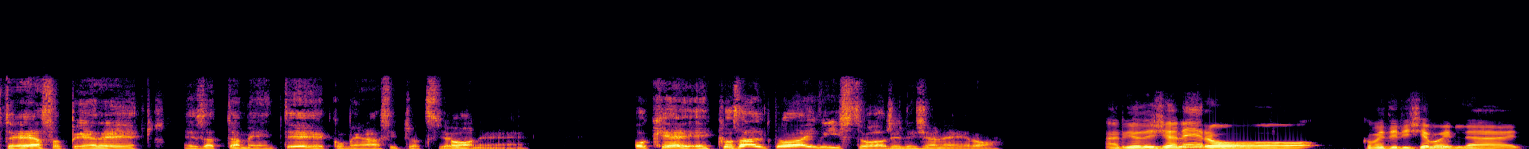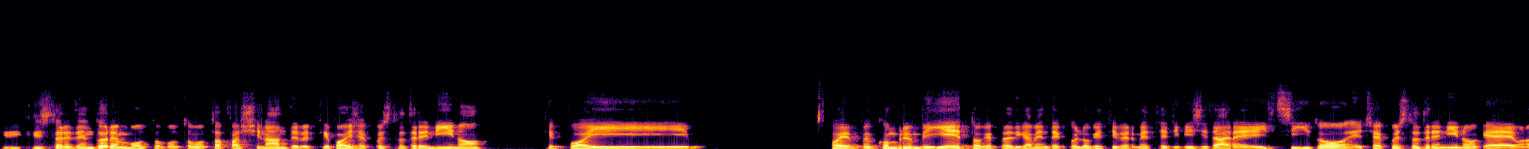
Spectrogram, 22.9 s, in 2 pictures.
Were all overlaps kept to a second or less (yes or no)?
yes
